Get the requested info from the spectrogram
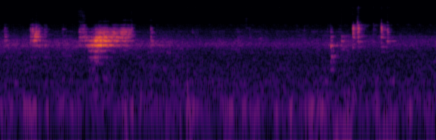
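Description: Ghee being tipped from a bowl into an aluminium cooking pot: a short hiss about a second in, then a few light metallic clinks near the end.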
